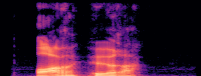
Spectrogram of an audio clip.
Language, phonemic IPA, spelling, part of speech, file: German, /ˈoːɐ̯ˌhøːʁɐ/, Ohrhörer, noun, De-Ohrhörer.ogg
- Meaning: earphone (sound device held near the ear)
